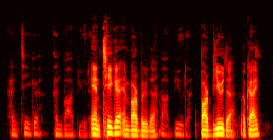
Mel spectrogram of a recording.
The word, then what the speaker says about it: Antigua and Barbuda: Pronounce that right? Antigua and Barbuda.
